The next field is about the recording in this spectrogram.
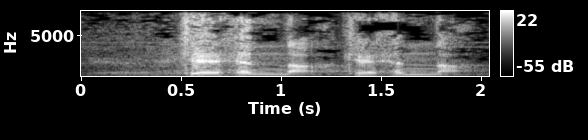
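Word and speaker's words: Gehenna: 게헨나. N이 두 개예요. 그래서 게헨나. 이렇게요.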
